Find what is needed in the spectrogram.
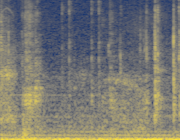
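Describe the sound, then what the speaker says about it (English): Keys on a computer keyboard are tapped in quick, uneven bursts, close and fairly faint, with no talking. "we'll see how good I am at typing today"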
